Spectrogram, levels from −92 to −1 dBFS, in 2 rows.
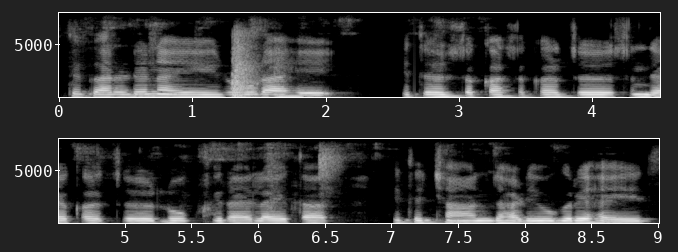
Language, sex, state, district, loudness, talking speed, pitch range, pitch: Marathi, female, Karnataka, Belgaum, -18 LUFS, 95 wpm, 170-180 Hz, 175 Hz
